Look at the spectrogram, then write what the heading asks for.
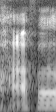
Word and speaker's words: HOFFA: I believe it's pronounced Hoffa. I wasn't expecting to listen to this, honestly. Someone else put me on. It's called Hoffa, like Jimmy Hoffa.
